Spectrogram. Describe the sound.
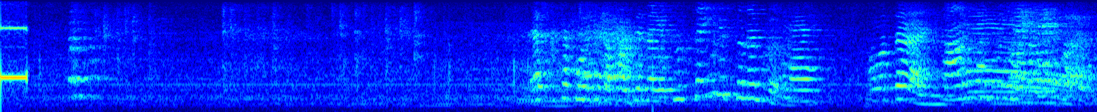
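A voicemail beep after the answering message sounds as a short tone at the start, followed by a long, faint steady tone, and then a voice starts speaking.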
